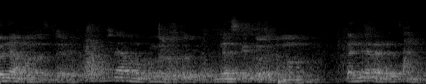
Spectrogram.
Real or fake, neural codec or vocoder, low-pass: fake; vocoder, 24 kHz, 100 mel bands, Vocos; 10.8 kHz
